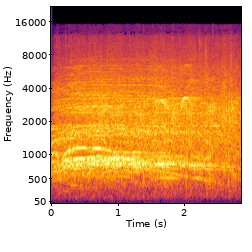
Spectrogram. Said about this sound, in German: Mach nochmal eine Bodyroll. Wird der Applaus dann lauter? Ich ja, mach nochmal eine Bodyroll, dann muss der Applaus aber noch krasser sein.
